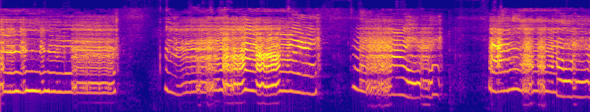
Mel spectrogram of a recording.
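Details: Pet red fox complaining while being brushed at home; four drawn-out, nasal, harmonic squealing whines with wavering pitch, each one to one and a half seconds long, with brief gaps between them.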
